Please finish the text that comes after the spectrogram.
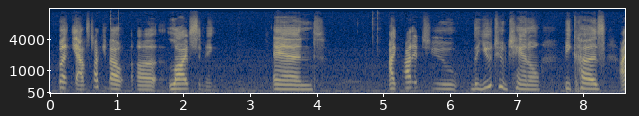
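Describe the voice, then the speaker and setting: A woman's voice: mid-range voice, pushed and bright, rough recording. A woman in her forties, a guest let's player chatting casually in an interview, rambling with many fillers on an old taped-up mic. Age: 40s. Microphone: old duct-taped mic that cuts out.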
